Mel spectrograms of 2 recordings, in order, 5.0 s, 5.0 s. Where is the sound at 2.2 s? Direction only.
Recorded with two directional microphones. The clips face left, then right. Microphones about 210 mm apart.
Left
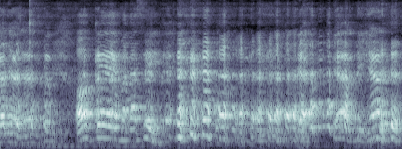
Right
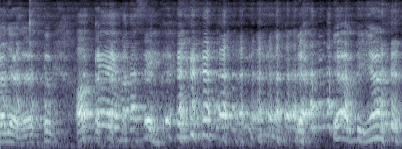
30° left (ahead or behind).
